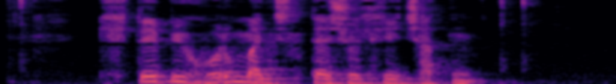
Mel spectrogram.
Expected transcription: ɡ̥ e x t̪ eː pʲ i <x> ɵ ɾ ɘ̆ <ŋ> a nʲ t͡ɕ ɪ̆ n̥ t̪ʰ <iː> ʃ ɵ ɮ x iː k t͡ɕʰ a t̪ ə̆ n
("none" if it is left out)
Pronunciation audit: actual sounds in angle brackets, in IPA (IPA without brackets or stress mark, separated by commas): x, m, æː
